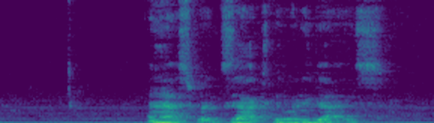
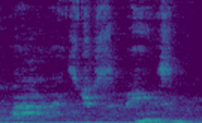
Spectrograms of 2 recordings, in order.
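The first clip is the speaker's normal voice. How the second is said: softer, fast, breathless whisper of wonder; awed whisper; 14 dB quieter, faster than usual. Acted. Eagle gazes at the soaring bird, whispering in awe. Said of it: "he looks and he goes".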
